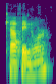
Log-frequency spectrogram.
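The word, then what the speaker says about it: café noir: a lighthouse on there cafe noor that's how you pronounce it cafe noir yeah the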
